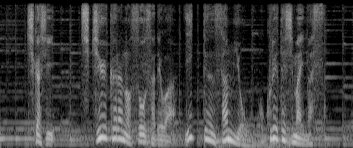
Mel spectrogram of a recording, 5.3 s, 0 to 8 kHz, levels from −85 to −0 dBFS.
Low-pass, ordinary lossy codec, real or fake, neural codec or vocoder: 7.2 kHz; none; fake; codec, 16 kHz in and 24 kHz out, 1 kbps, XY-Tokenizer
